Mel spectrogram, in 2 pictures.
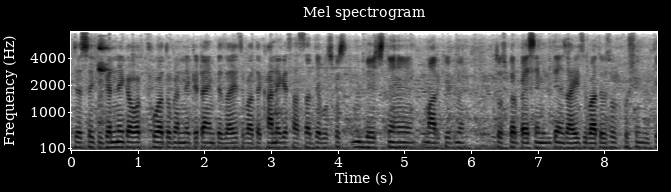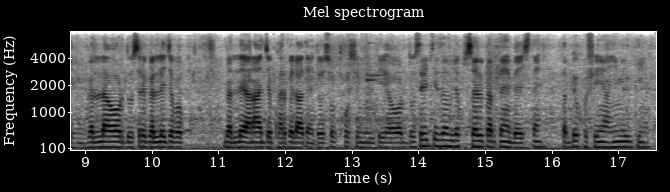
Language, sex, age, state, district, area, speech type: Urdu, male, 18-30, Uttar Pradesh, Siddharthnagar, rural, spontaneous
